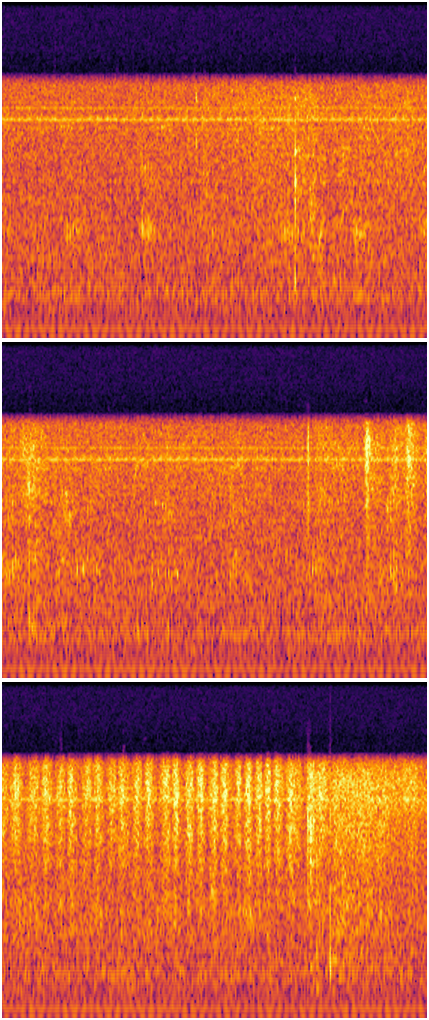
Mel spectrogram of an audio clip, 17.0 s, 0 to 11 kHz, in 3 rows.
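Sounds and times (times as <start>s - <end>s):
cat tongue rasping on fur: 10.5s - 15.8s.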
